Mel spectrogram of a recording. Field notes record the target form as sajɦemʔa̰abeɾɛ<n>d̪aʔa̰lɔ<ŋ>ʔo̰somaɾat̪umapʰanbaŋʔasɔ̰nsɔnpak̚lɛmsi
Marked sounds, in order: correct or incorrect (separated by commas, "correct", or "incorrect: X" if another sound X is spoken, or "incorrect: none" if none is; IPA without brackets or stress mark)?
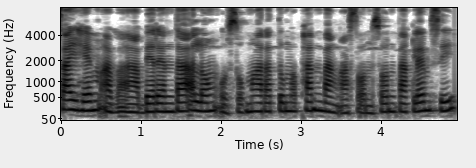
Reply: correct, correct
